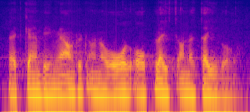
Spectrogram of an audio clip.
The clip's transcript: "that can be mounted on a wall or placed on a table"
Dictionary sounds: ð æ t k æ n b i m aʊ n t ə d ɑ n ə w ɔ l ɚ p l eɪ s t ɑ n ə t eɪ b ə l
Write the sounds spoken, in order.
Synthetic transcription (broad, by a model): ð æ t k æ n b i m aʊ n t ə d ɑ n ə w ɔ l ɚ p l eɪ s ɑ n ə t eɪ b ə l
